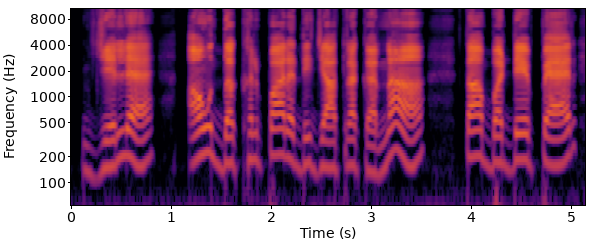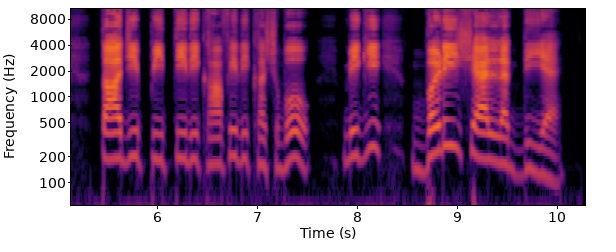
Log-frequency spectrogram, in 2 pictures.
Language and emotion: Dogri, happy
